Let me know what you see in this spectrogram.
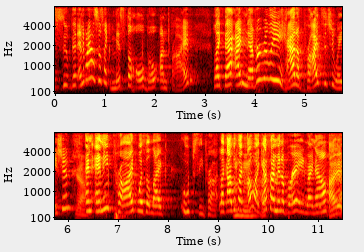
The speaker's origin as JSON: {"language": "English", "region": "Michigan", "country": "United States", "tie": "born or raised there", "moved": "yes", "said": "I grew up in Michigan"}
